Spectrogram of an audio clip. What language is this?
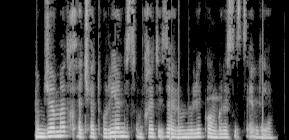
Georgian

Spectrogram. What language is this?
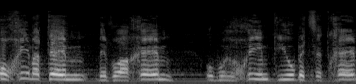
Hebrew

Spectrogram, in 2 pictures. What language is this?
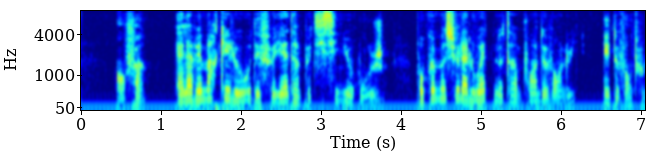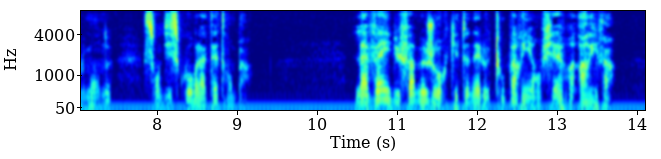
French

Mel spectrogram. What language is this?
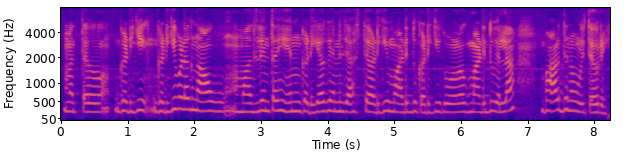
Kannada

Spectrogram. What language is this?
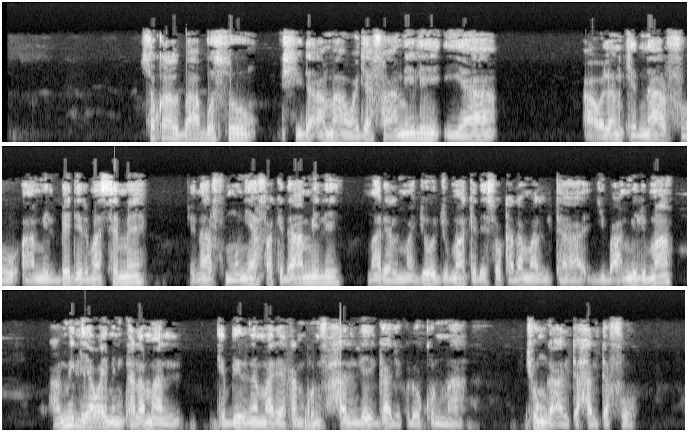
Nubi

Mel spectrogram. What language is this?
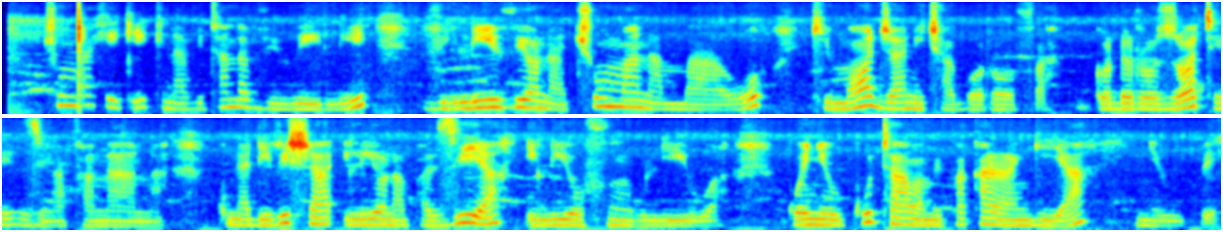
Swahili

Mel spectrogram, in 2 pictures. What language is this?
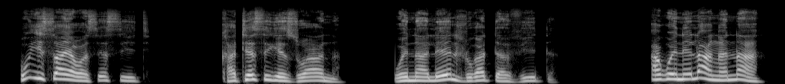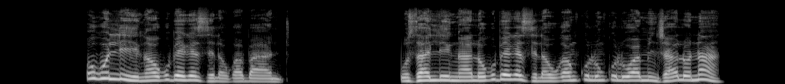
North Ndebele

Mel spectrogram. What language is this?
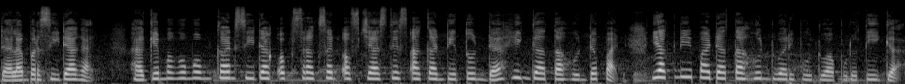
Indonesian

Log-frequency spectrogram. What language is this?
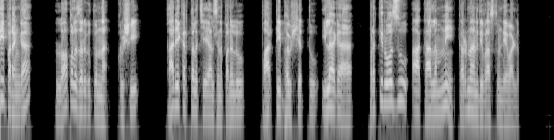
Telugu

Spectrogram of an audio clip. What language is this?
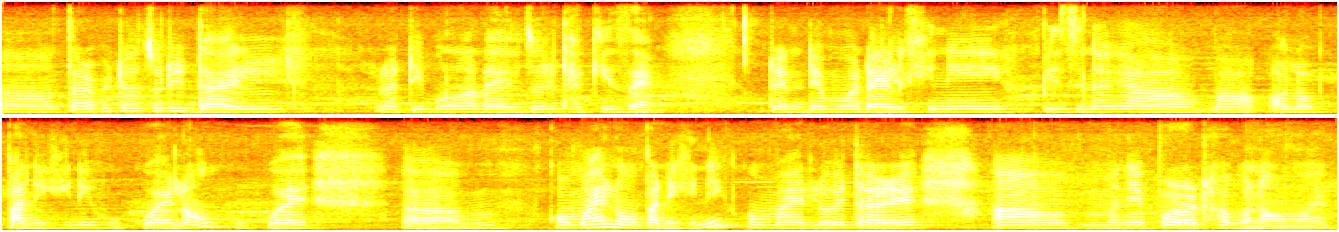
Assamese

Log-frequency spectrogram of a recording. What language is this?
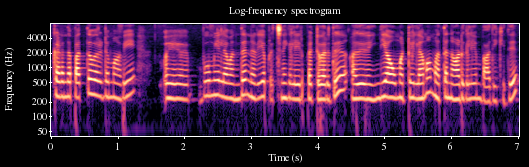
Tamil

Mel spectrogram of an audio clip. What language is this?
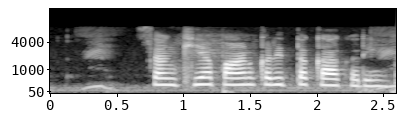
Bhojpuri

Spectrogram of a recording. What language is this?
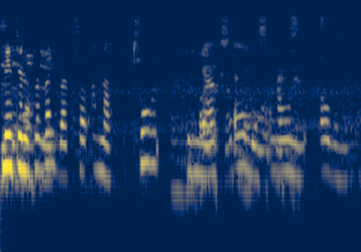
Icelandic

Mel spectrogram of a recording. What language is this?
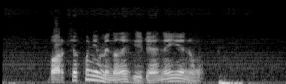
Kabyle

